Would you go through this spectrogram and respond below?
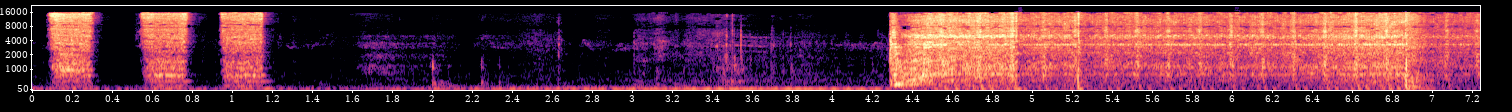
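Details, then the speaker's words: John Deere L108 lawn tractor after sitting about a year, fuel added: short cranking bursts, then ragged sputtering running that sounds choked; hard starting and sputtering. "Got the thing on high throttle and it sounds like the thing is choked. Going have to let it run a while. Sounds kind of shitty."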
